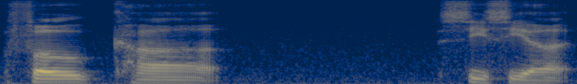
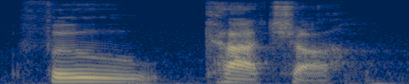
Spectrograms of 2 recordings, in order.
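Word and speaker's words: focaccia: The fauxa cisia is a I probably pronounced that wrong.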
